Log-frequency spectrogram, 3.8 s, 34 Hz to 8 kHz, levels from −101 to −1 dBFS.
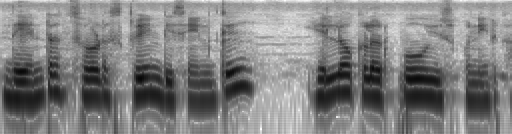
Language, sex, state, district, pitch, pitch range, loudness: Tamil, male, Tamil Nadu, Namakkal, 160 Hz, 145-170 Hz, -16 LUFS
